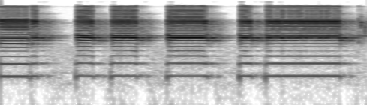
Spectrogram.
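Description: An old motorcycle horn, freshly adjusted after repair, blares loudly in four separate honks of varying length, close up and with no voices.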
